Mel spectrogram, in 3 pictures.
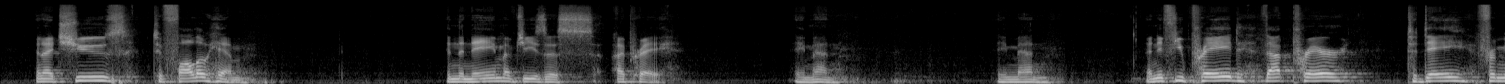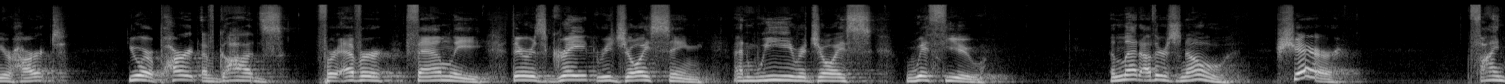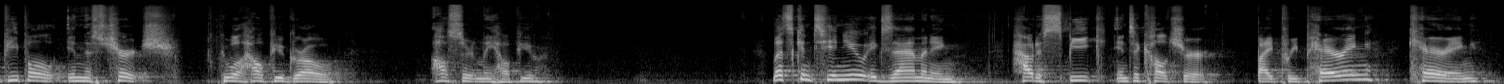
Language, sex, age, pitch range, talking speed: English, male, 40-59, 115-180 Hz, 95 wpm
